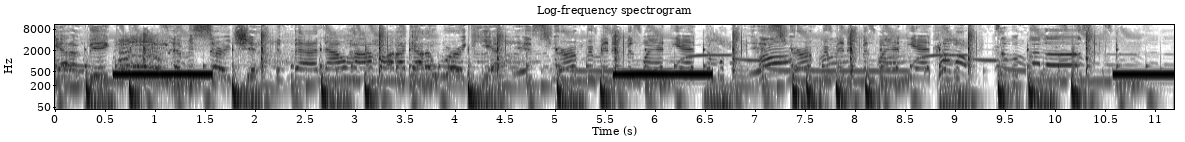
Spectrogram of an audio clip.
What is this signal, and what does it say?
Ringback tone (Europe, 425 Hz), with speech.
